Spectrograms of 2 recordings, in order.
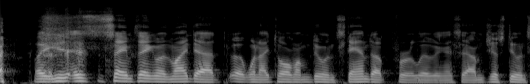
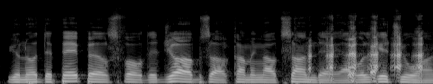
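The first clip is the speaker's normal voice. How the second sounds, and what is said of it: Israeli/Romanian accent, Count-like. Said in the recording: “what accent is that? ... Israeli. Romanian accent. He's like the count.”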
